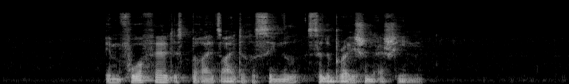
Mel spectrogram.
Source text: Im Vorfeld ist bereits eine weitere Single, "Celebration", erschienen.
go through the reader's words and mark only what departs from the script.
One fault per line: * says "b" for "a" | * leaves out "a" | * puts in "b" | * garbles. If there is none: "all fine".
* leaves out "eine"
